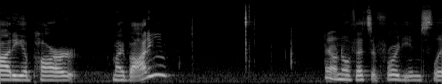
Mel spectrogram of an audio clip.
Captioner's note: smacks Lips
